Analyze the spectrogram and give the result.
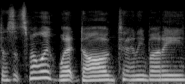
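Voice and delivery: muttering under breath. Speaking as her character to the others, muttering under her breath. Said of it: "mutter under her breath".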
